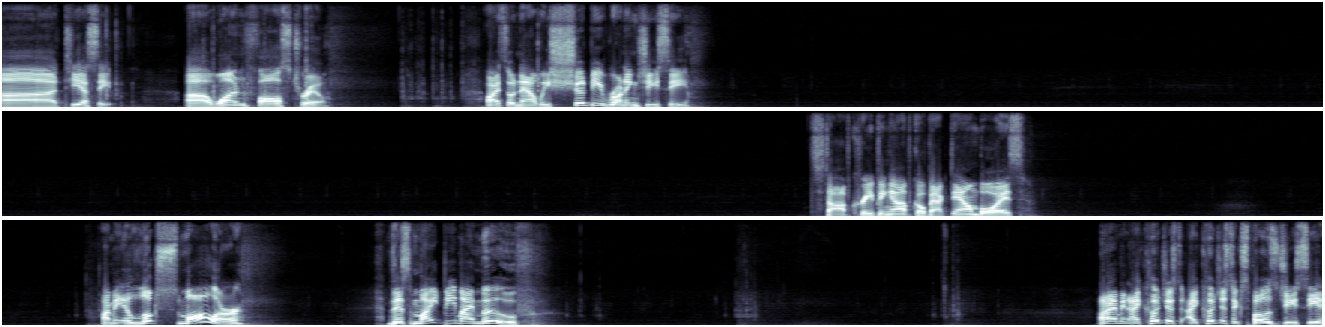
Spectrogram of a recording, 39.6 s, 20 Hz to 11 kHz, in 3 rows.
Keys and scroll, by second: 0.2-5.9 typing, 33.8 alt+{, 35.9 alt+{.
